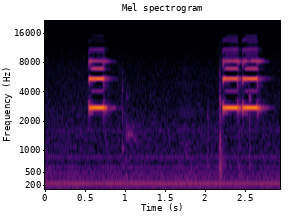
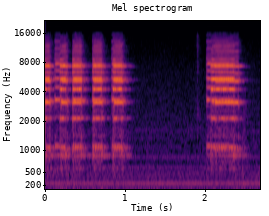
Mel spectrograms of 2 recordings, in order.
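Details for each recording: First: Parallax Elev8 quadcopter with a HoverFly flight controller: a single high beep, then a quick double beep about two seconds later over a faint hum. This is the controller disarming before two ESC motor wires are swapped to reverse a motor's rotation. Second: Parallax Elev8 quadcopter ESC powering up with four quick high chirps, a pause, then one longer confirming tone with throttle back at idle; normal startup tones before arming.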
